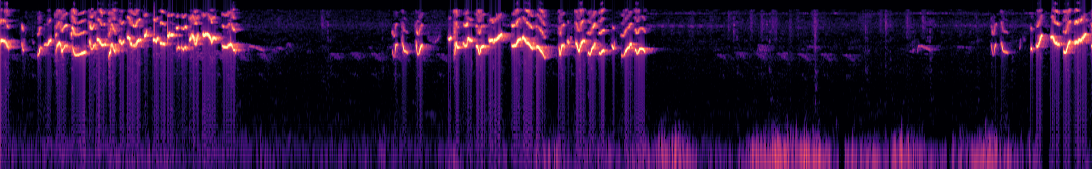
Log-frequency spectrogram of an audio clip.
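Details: Ornamental mountain leaf warbler giving bursts of thin, rapid, high twittering song, each about three seconds long, separated by short silences, with soft low thumping in the background.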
